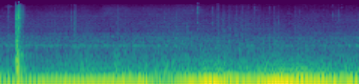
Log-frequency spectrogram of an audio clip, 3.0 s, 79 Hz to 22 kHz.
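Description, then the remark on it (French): The engine of a small burgundy Twingo car rumbles steadily at night in November 2011, its low drone swelling louder in the second half, with a brief sharp click near the start. “Novembre 2011. Nuit. Twingo Bordeaux, qui ne s'appelle pas encore Courtenay.”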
